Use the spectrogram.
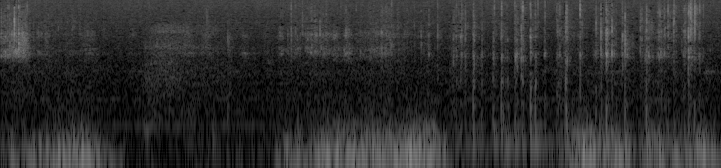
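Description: A hand-sized, orange soft rubber spiky squishy ball with a loop on top is tapped and scratched with fingertips and nails close to the mic. Low, muffled thumps and rubbery rustling dominate, with a brief quiet pause, followed by quick, irregular bright scratchy clicks.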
